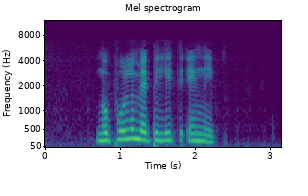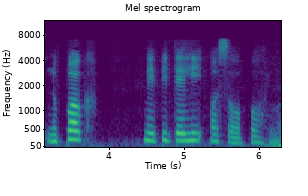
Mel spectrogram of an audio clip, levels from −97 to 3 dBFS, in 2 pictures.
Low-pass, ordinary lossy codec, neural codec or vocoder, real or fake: 7.2 kHz; MP3, 48 kbps; codec, 16 kHz, 0.7 kbps, FocalCodec; fake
